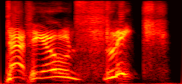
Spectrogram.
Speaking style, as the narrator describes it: the Jarvi cried

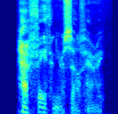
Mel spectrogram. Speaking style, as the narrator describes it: Dumbledore murmured

